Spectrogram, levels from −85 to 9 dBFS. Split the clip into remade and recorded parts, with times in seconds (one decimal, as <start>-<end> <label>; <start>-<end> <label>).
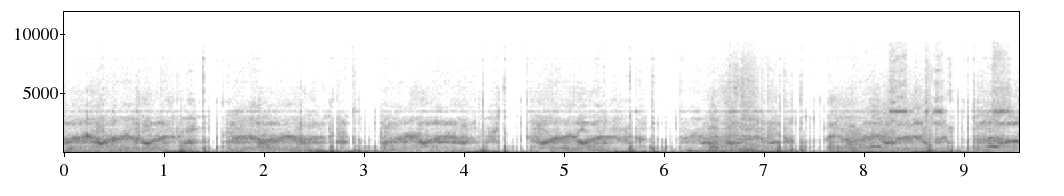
0.0-8.0 remade; 8.0-8.8 recorded; 8.8-9.6 remade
